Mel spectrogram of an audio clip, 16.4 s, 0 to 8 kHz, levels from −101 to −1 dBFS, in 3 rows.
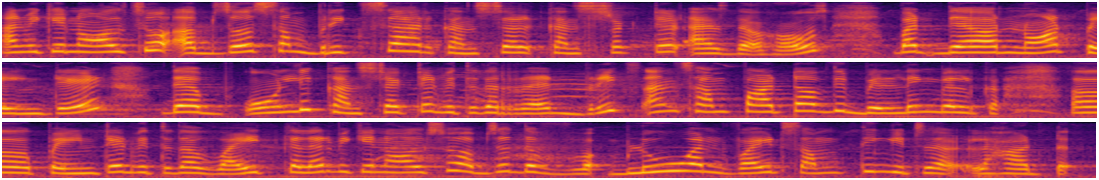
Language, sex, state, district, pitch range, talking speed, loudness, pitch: English, female, Punjab, Kapurthala, 275-345 Hz, 185 wpm, -19 LUFS, 310 Hz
